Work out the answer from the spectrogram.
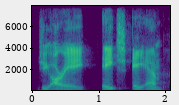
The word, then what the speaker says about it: Graham: Davy is spelled D-A-V-Y, no E there, and Graham, Graham.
